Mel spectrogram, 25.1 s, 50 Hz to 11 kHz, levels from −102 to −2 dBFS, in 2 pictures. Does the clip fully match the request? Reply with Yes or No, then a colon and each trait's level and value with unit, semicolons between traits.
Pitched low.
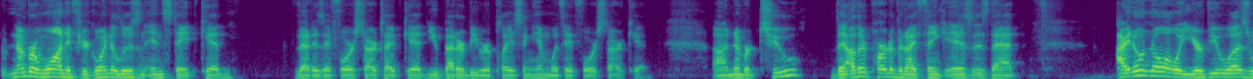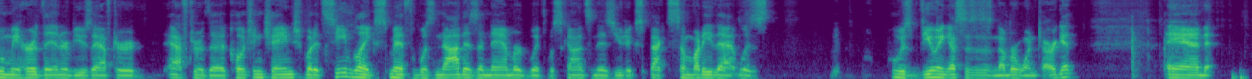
Yes: low, 120 Hz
